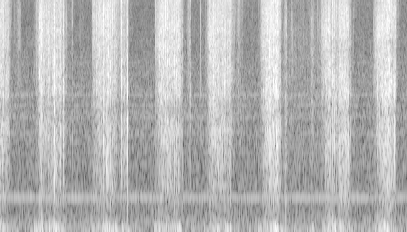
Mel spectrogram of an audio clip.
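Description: A flat, palm-sized, porous yellow cellulose sponge is held in the hand and scratched along its surface with a double-edge razor blade. Seven bright, crunchy, raspy scratching strokes come in a steady rhythm, separated by short pauses with a faint steady hum underneath.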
